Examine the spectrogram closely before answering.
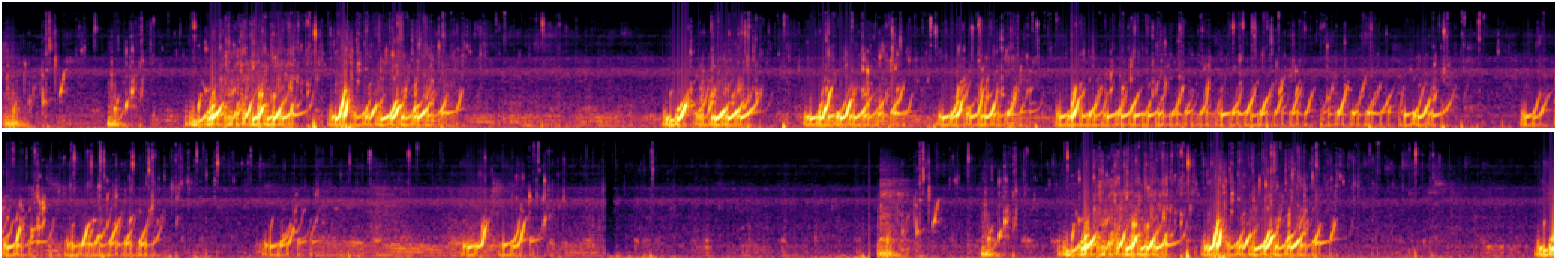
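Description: Air bubbles gurgle softly up through water.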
